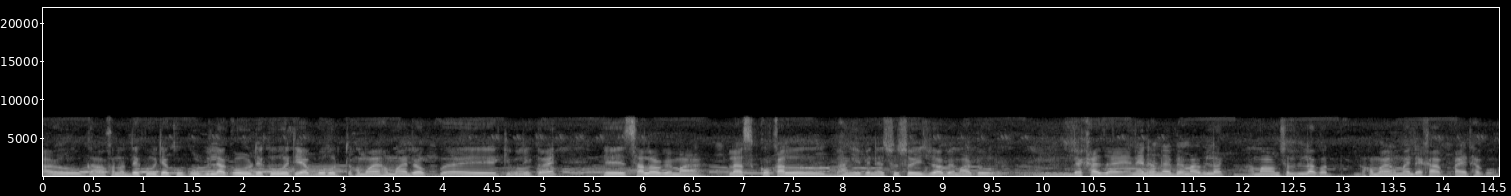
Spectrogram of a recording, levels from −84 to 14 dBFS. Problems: constant background noise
